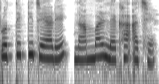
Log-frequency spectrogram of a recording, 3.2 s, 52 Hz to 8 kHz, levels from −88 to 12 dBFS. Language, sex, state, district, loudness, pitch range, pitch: Bengali, female, West Bengal, Alipurduar, -15 LUFS, 225-275 Hz, 250 Hz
